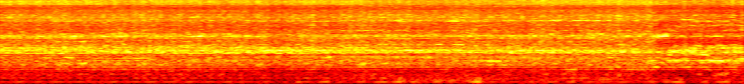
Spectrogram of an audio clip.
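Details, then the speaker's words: Kijang modified with an electric cooling fan on a Toyota sensor, engine warming up: a steady rush of fan air over a smooth idle, fan cycling on and off like an Avanza: normal idle with electric fan running. "Nah itu sudah mati jadi dia hidupnya sebentar-sebentar e menyerupai mobil Avanza karena ini sensornya menggunakan mobil Toyota juga"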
